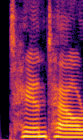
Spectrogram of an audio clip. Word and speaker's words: Tantau: The title is Tantau rhymes with wow, because that's how I remind myself to say their name correctly.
